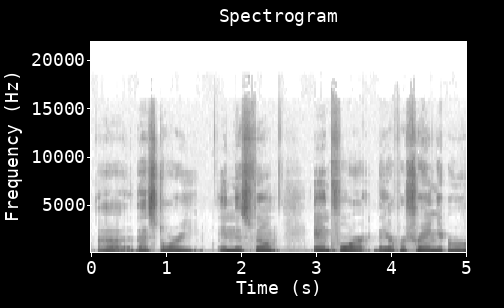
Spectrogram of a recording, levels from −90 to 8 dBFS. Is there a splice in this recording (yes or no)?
yes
